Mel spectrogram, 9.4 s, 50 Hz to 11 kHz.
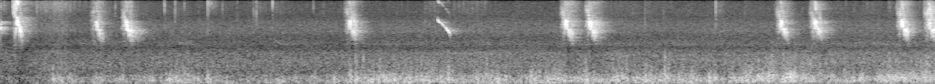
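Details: Young sparrows arrive to be fed at a rest area in rain, afternoon of 27 May 2021. Short sharp chirps come in loose bursts every second or two, heard above a loud rushing roar of rain and wind.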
